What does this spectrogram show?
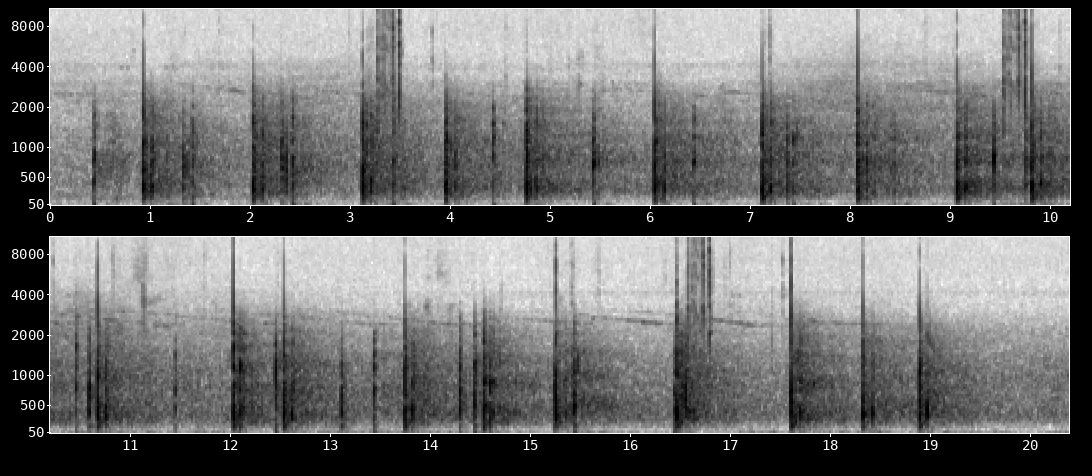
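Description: Fireworks display: aerial shells bursting in a steady run of bangs, about one or two a second, each trailing an echo.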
